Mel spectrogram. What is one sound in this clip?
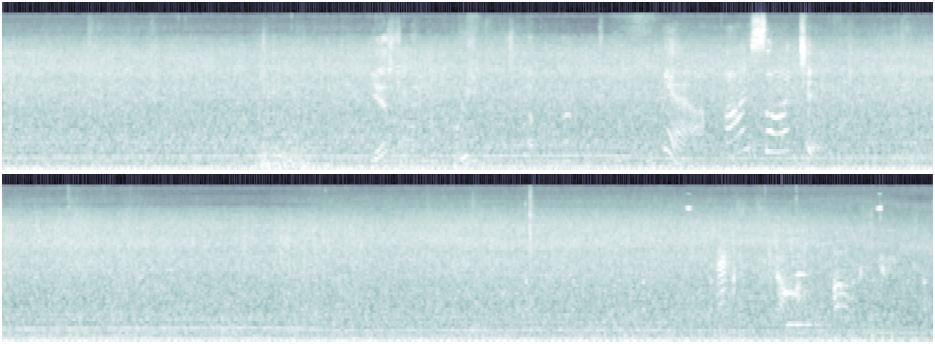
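Rain patters steadily on a bus.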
